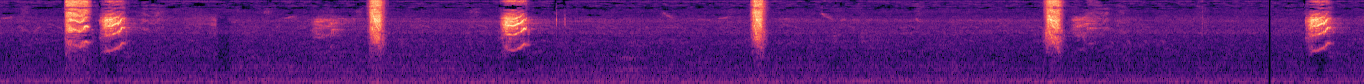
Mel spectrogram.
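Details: Calls of a female Double-collared seedeater used to stir up the male: nine or so thin high chirps across ten seconds, mixing sharp clicks with downslurred notes and an early quick pair, over a quiet low hiss.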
